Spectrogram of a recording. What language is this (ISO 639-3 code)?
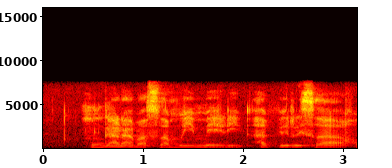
ven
